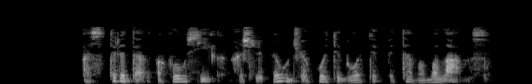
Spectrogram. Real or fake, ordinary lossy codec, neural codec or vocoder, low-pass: real; MP3, 24 kbps; none; 7.2 kHz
